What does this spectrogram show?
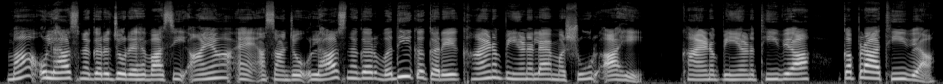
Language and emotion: Sindhi, neutral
